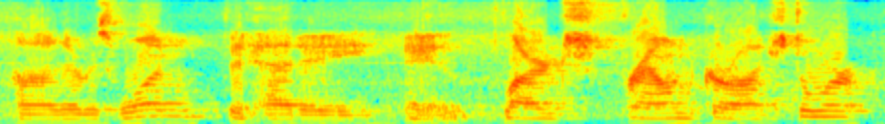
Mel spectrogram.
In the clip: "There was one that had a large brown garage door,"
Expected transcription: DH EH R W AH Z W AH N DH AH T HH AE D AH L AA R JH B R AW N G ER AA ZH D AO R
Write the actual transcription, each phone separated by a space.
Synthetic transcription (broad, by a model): DH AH R W AH Z W AH N DH AH T HH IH D AH L AA R JH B R AW N G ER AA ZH D AO R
